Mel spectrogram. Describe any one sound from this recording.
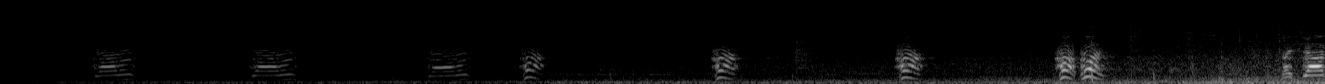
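A man calls out short rhythmic commands loudly outdoors.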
